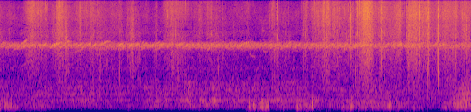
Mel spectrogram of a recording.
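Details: Loud spring peeper chorus at a beaver pond in spring, a continuous high piping drone of overlapping peeps, broken by scattered clicks, rustles and short bursts of broadband noise.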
